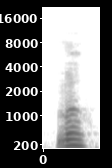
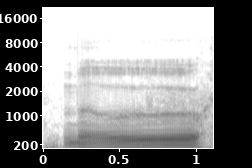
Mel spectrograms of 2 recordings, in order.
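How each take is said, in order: First: It is a small, mini moo. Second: It is a big, full moo.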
